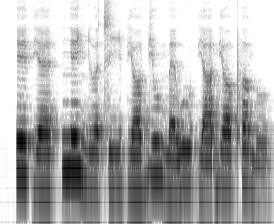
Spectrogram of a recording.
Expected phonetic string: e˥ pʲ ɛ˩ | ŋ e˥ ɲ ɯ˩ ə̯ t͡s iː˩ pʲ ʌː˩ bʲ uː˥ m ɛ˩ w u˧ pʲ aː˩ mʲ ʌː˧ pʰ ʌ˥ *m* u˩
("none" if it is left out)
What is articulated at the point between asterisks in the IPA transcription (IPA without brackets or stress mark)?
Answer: m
